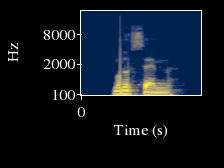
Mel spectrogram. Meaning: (noun) monoseme
- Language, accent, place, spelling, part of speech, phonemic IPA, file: French, France, Lyon, monosème, noun / adjective, /mɔ.no.sɛm/, LL-Q150 (fra)-monosème.wav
